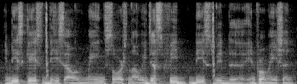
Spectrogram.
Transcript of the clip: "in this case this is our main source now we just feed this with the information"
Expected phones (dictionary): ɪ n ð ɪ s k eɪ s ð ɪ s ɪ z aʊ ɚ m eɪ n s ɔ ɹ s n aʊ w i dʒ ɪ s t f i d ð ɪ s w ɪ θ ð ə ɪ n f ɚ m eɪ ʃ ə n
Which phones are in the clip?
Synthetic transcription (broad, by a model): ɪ n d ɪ s k eɪ s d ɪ s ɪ s aʊ ɚ m eɪ n s ɔ ɹ s n aʊ w i dʒ ɪ s t f i d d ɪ s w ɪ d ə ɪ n f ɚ m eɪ ʃ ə n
